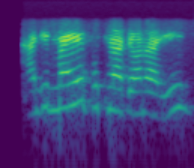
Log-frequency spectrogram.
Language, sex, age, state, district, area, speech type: Punjabi, female, 45-60, Punjab, Firozpur, rural, conversation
